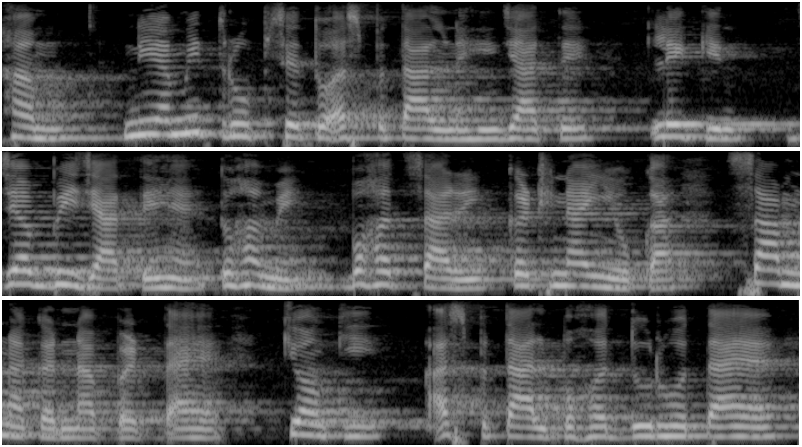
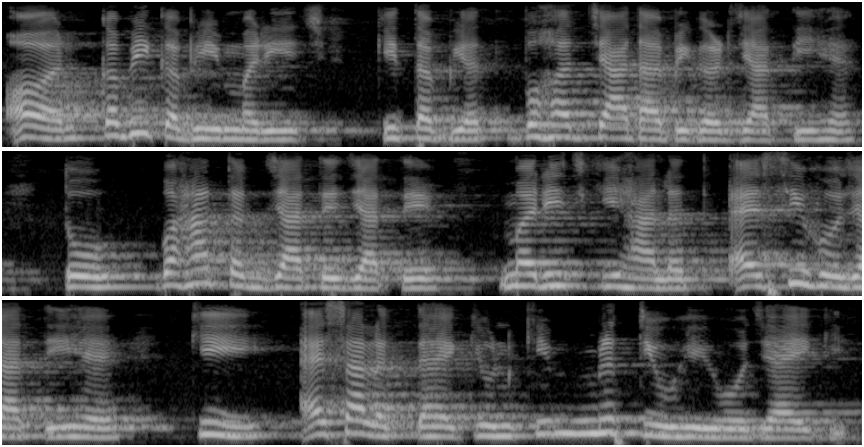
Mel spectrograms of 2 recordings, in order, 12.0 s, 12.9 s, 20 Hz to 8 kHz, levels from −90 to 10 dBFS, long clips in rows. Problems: echo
